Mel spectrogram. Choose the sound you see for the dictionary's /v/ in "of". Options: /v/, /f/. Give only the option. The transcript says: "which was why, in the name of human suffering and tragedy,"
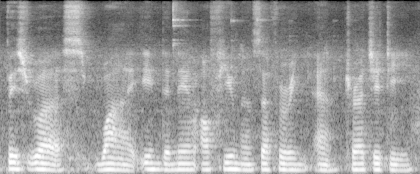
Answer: /f/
